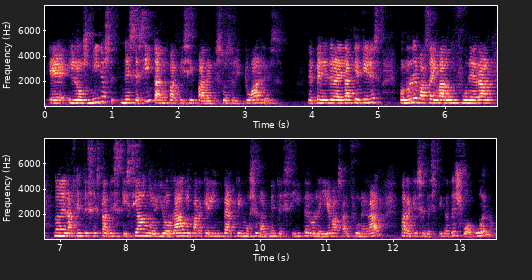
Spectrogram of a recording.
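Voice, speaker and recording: A middle-aged woman talks reflectively on a podcast, often pausing and restarting her sentences. She sits some distance from the mic in an echoey room. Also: a little high, steady tone, fairly bright tone. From Romania. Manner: reflective, many restarts and fillers. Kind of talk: podcast conversation.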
